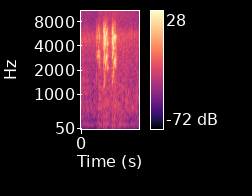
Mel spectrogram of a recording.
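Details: Osprey at a nest on Kent Island, Maryland, home to a mated pair, early morning of 12 July 2018: three quick, high, whistled chirps in a short burst, the last two louder, over a quiet background.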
